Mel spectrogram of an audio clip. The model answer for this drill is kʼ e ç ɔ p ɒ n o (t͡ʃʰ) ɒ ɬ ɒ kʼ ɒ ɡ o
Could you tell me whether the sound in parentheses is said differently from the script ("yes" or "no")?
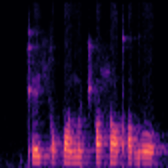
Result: yes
